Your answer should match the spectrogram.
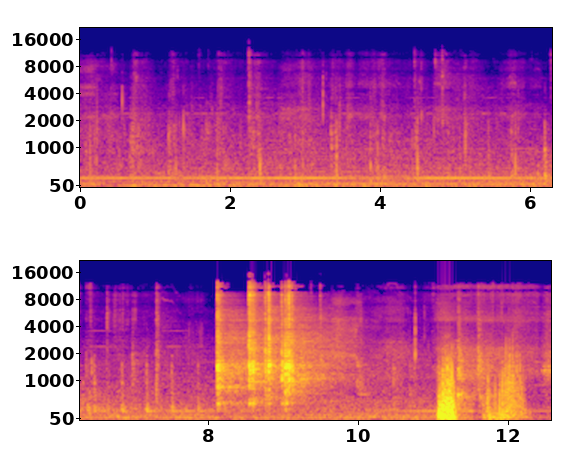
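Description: Hands-on mechanical work on a gyroplane's rotor mast: light clicks and handling noises over a faint steady hum, then a loud, sharp metallic clatter of several quick strokes about eight seconds in, and a heavy thump near the end.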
